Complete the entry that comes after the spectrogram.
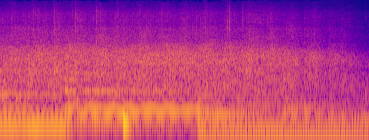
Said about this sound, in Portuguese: Ah, pode aplaudir o Senhor.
